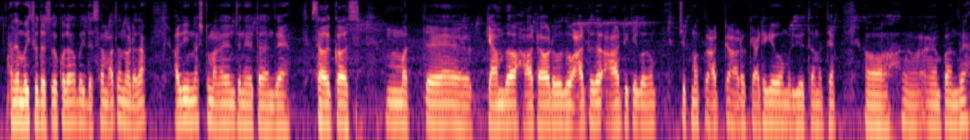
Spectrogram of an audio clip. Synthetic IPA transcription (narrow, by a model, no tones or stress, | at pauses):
ɐnd̪ɐɾemɐjisud̪ɐsɐd̪ukud̪aːɡɐbɐɾid̪ɐsɐɾɐmaːt̪ɾɐnoːɽad̪ɐ | ɐlːiːnːoʂʈumɐnajɐɲd͡ʒɐnɐiɾut̪ːɐd̪eɐnd̪ɐɾe̞ | sɐɾkɐs | mɐt̪ːe | kaːmbɾahaːɾʈaːɽod̪uaːɾʈɐd̪ɐʔaːɾʈikeɡɐɭut͡ʃikmaklaːʈaːɽokːaːʈikeɡɐɭumɐɽɡiɾut̪ːɐemɐt̪ːe | empɐɐnd̪ɐɾe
